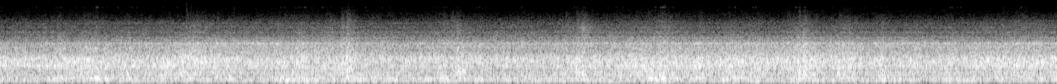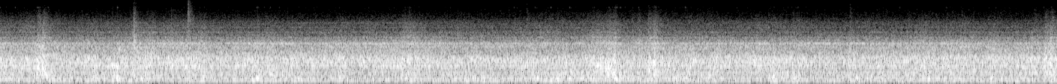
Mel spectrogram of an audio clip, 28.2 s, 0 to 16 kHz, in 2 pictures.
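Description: Interior running sound of a JR East E129 series electric multiple unit, heard in the motor car: a steady rumble of wheels on rail with a few scattered clicks from the track.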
